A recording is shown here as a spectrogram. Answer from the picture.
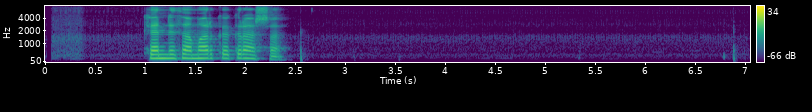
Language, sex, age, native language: Icelandic, female, 10, Icelandic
